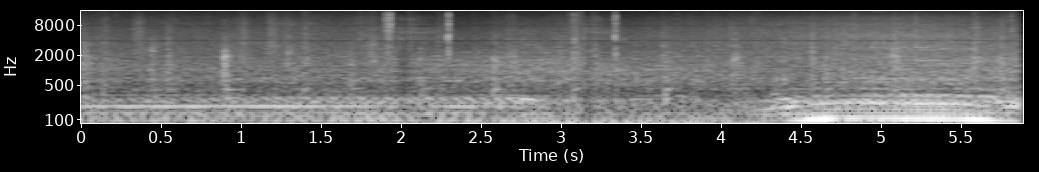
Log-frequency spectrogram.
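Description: A motor vehicle's engine running steadily with a low hum, growing louder for about a second and a half near the end, with a few faint scattered clicks over it.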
